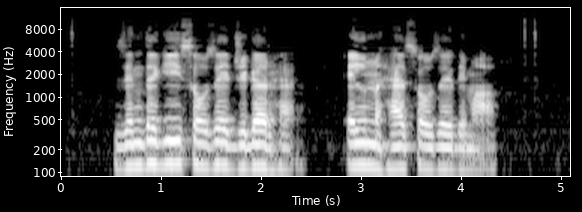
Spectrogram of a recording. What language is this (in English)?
Urdu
